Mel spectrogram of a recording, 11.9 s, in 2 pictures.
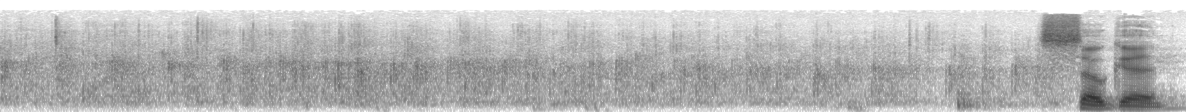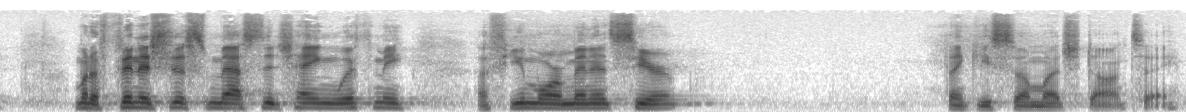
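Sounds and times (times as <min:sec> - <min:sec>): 
audience clapping hands: 0:00.0 - 0:05.7
speech: 0:05.2 - 0:09.4, 0:10.6 - 0:11.8.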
